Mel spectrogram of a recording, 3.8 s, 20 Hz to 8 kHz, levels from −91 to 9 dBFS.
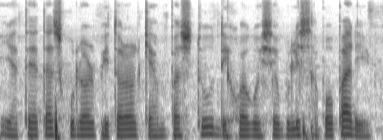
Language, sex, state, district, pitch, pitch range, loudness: Assamese, male, Assam, Kamrup Metropolitan, 130 Hz, 130-135 Hz, -21 LUFS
